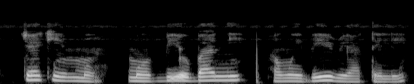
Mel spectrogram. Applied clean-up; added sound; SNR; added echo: none; none; none; none.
